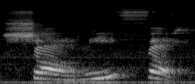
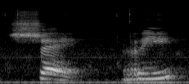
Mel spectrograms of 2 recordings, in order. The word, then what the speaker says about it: xerife: Aqui, xerife, xerife, xerife, três sílabas e o som está de CH.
